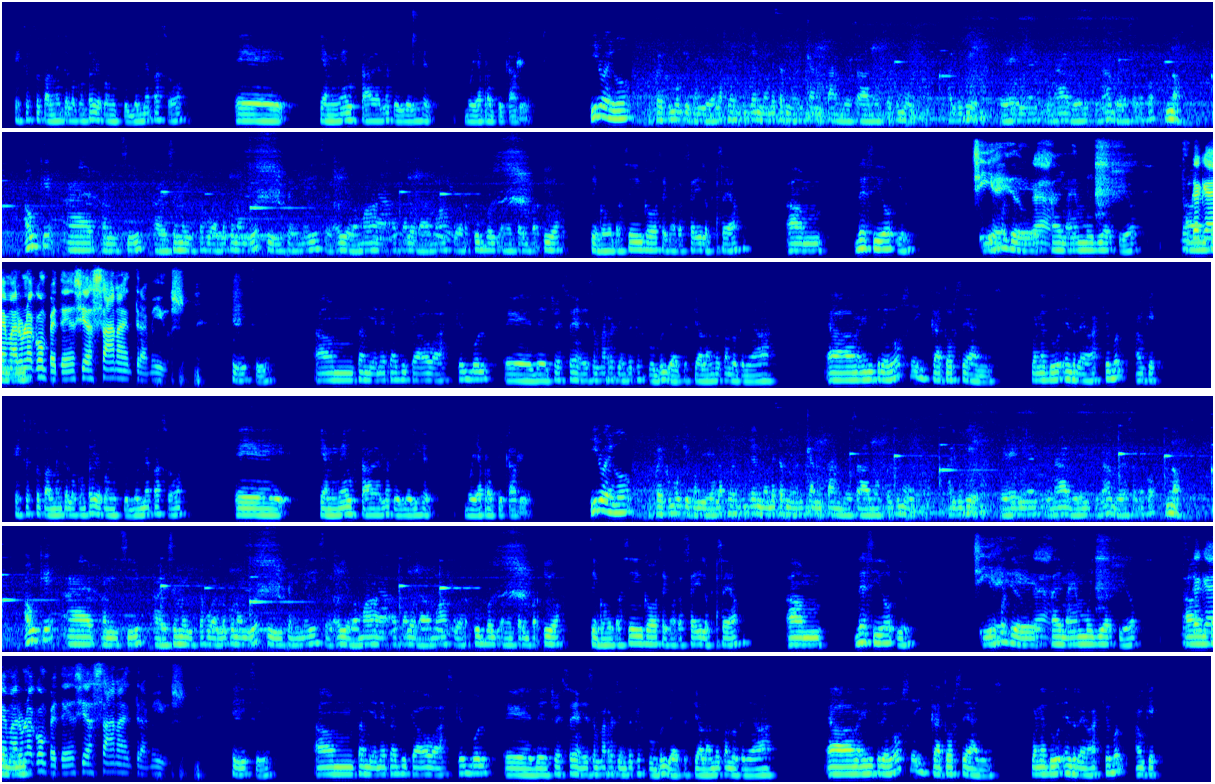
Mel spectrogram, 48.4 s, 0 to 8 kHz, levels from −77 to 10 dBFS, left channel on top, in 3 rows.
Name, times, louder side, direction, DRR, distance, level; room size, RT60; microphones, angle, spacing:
voice 1, 0.2-2.4 3.1-3.9 4.2-5.7 6.2-7.0 7.8-8.4 8.7-12.2 12.6-15.8 16.4-23.6 24.0-26.0 26.6-27.1 27.5-28.3 29.2-31.3 31.9-32.6 35.4-35.9 36.5-42.6 43.3-45.5 46.0-47.7, right 2 dB, 20° right, 1.2 m, -38 dB
Subway metro underground, 8.4-23.7, equal, 5° left, 0.8 m, -48 dB
sound 1, 11.3-11.5 11.9-13.3 14.9-17.2 18.3-19.1 19.4-20.3 21.4-22.5, right 6 dB, 65° right, 0.7 m, -47 dB
voice 2, 29.1-30.2 30.7-31.1 31.9-35.0 35.4-35.5, left 11 dB, 55° left, 0.4 m, -32 dB
9.1 x 3.3 x 6.5 m
head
